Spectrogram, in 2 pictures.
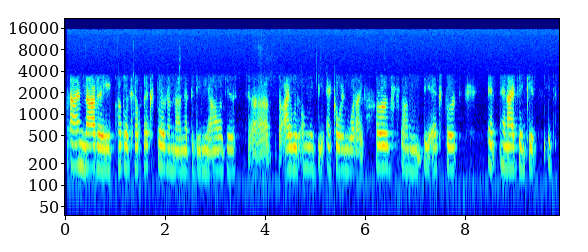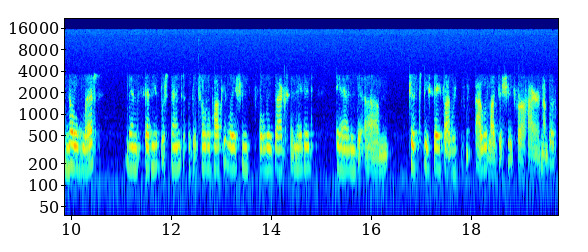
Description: Governor Laura Kelly spoke with News Radio KMAN this week during an exclusive interview heard Wednesday on KMAN’s In Focus.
